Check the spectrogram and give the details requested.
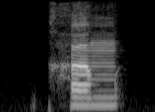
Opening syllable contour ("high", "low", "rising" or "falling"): low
